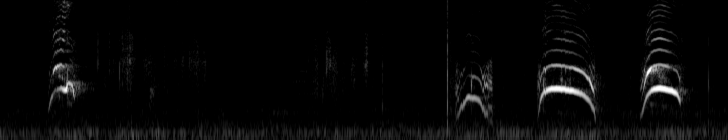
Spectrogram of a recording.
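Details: Cat meows: a short high call early, then quiet rustling, followed by three clear arched meows in the last few seconds, the final two loudest.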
